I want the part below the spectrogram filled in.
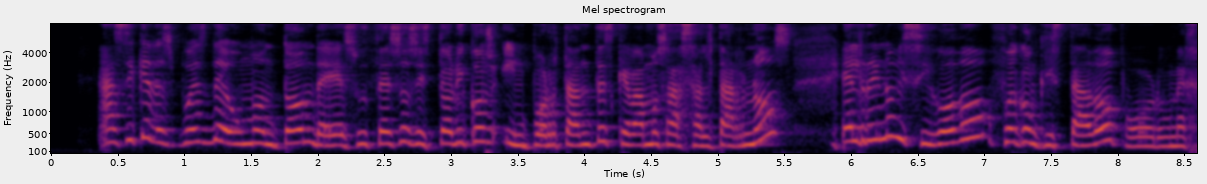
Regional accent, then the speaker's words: Spain; desde nuestro punto de vista porque somos españoles

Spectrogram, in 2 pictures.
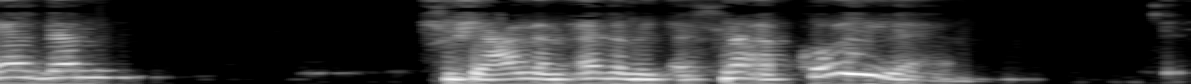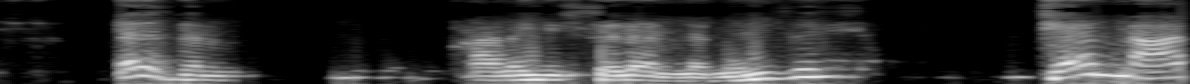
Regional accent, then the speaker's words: Egypt; وهكذا هنا برضو احنا عندنا في مصر بقت خليط

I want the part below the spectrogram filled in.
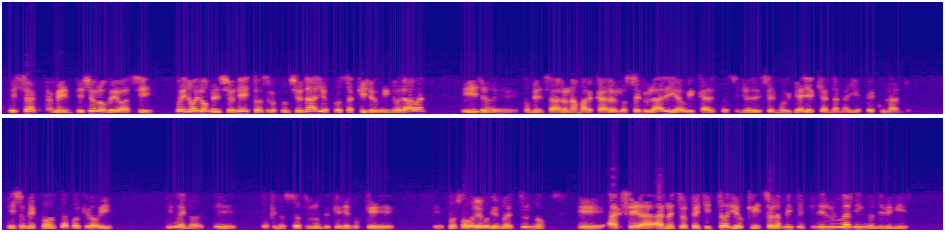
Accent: Tierra del Fuego, Argentina; now in Río Negro, Argentina; mis nietos son rionegrinos, tengo familia rionegrina y bueno, yo soy oriundo de Tierra del Fuego, pero vine hace mucho tiempo acá y me encariñé con este lugar, me gustó.

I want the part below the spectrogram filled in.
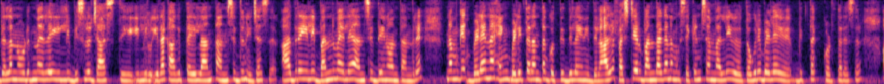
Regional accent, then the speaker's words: Yelburga, Karnataka, India; ಯಲಬುರ್ಗಾದಲ್ಲಿ ಇರೋದು ನಾವು. ನಮ್ದು ಕೊಪ್ಪಳ ಜಿಲ್ಲೆ.

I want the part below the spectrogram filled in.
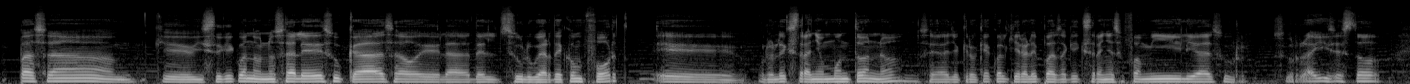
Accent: Colombia; now in Argentina; Siendo colombianos, los aprendimos a tocar acá.

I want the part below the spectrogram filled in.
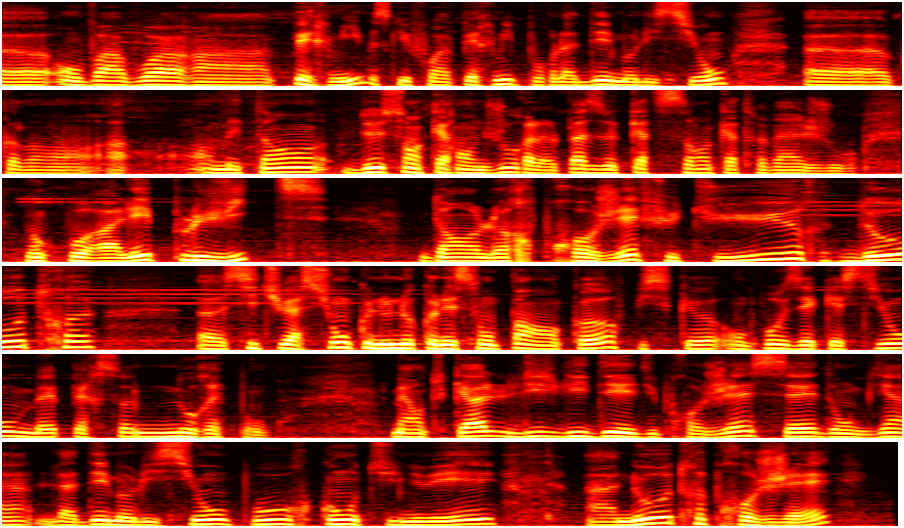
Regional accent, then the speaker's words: Brussels, Brussels-Capital Region, Belgium; born there

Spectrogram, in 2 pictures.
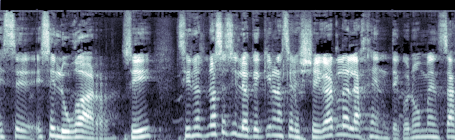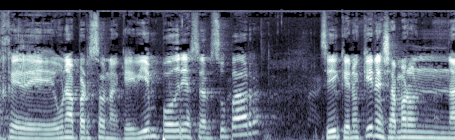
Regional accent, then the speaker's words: Argentina; Entonces tampoco hablemos de los nazis y de los hijos de puta que son porque somos argentinos.

